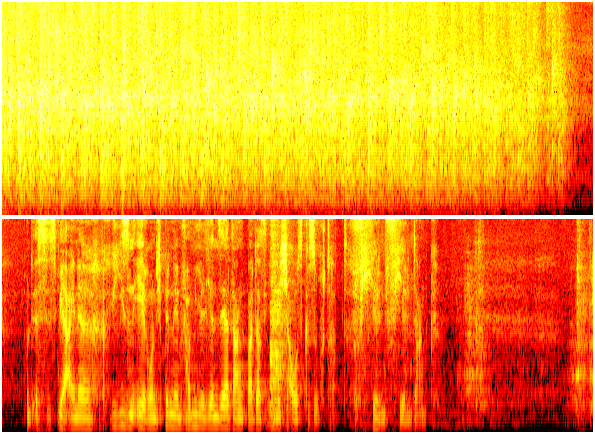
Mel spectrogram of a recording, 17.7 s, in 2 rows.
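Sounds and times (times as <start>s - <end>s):
audience applause: 0.0s - 8.6s
speech: 9.7s - 15.5s.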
